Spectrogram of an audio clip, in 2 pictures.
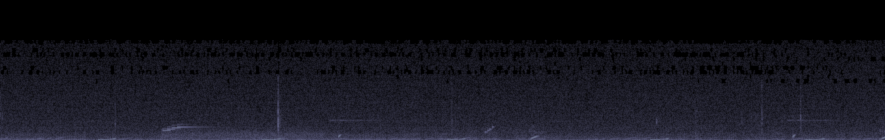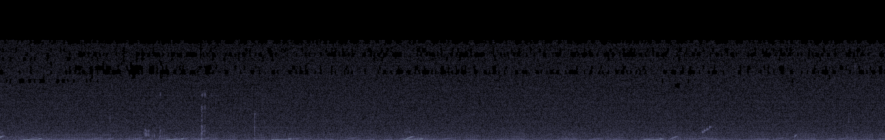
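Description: Wings flap in a steady, repeating rhythm.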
